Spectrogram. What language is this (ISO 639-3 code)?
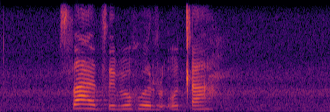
nso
